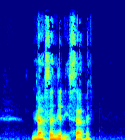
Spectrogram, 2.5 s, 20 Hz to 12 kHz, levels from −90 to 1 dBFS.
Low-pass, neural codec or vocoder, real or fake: 10.8 kHz; none; real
